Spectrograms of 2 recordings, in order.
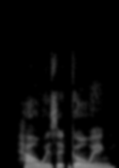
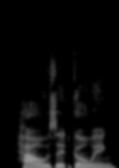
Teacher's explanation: Becomes how's it going? The is disappears and the final G in going often softens. This is called connected speech.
